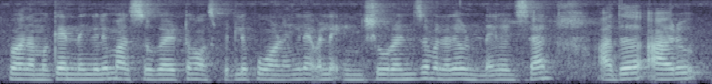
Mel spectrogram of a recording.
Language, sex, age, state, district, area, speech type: Malayalam, female, 45-60, Kerala, Palakkad, rural, spontaneous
